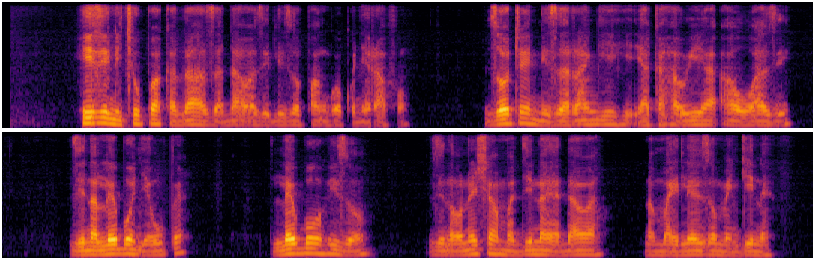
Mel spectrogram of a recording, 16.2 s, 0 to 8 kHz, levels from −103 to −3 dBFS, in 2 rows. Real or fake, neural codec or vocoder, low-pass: fake; vocoder, 44.1 kHz, 128 mel bands, Pupu-Vocoder; 7.2 kHz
